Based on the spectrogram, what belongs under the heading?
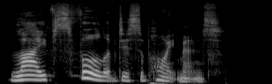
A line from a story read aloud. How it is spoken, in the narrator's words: I said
